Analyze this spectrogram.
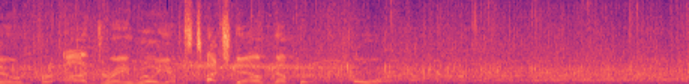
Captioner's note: cheers and applause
